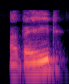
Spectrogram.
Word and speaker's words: Eid: Another really good one, which is in July, the festival of Adee. I probably mispronounced that.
